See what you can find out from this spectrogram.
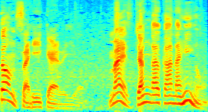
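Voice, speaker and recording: Insolent male cartoon wolf played by a man: very animated, slightly high, curt and defiant. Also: a little slow, a little hiss or hum, heavily acted. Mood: guarded. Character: shifty, insolent male wolf from another forest. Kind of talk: Hindi children's cartoon dubbing.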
